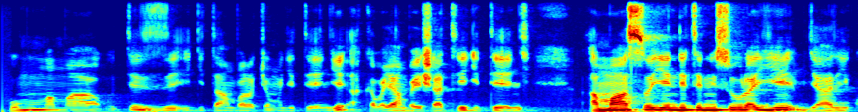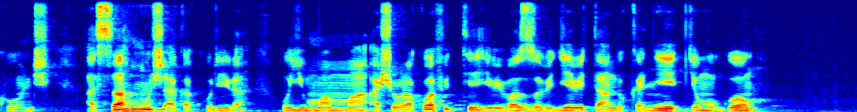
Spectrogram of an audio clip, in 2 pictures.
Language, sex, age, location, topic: Kinyarwanda, male, 25-35, Huye, health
